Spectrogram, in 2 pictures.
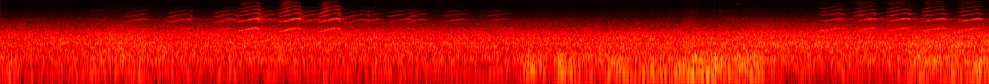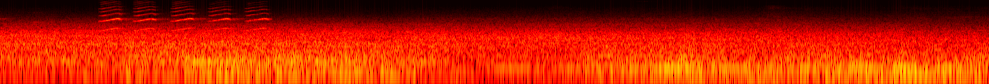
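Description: Noisy miner calling in three quick runs of short rising notes, about five a second, over steady truck and traffic noise. A deeper engine hum grows in the last few seconds.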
